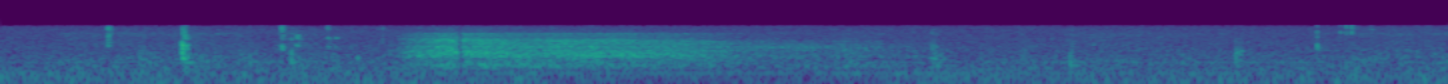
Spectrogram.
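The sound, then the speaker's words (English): A person takes a slow deep breath, one long, soft, breathy rush in the middle, with faint scattered ticks and clicks before and after it. “Let me take a breath or two and get in a trance.”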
